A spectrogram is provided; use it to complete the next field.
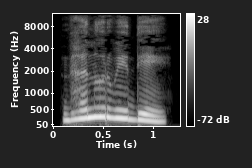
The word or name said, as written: ಧನುರ್ವಿದ್ಯೆ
